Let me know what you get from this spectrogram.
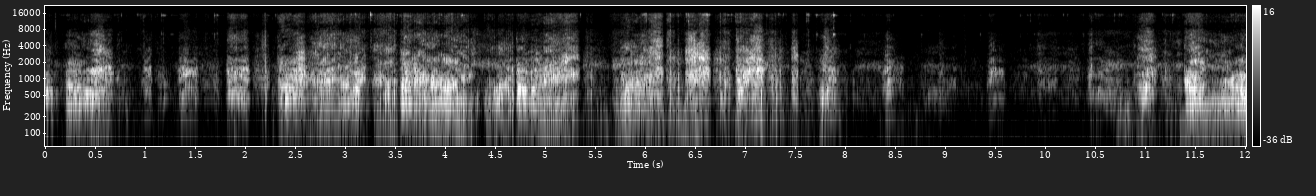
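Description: A Rottweiler barks and snarls in rapid, harsh bursts, a fierce and aggressive outburst.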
